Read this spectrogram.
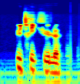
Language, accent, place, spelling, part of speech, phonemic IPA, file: French, France, Lyon, utricule, noun, /y.tʁi.kyl/, LL-Q150 (fra)-utricule.wav
- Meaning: utricle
